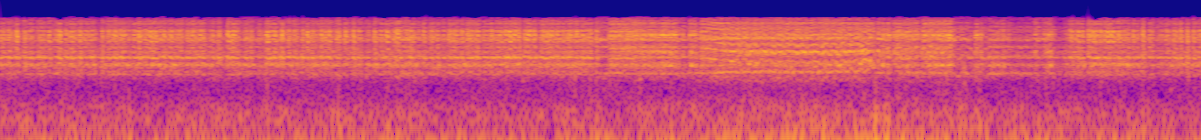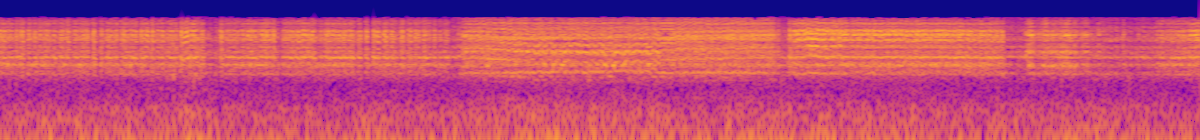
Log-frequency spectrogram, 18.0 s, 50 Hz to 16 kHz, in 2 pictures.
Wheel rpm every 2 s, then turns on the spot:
200, 200, 200, 200, 200, 200, 200, 200, 200.
none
